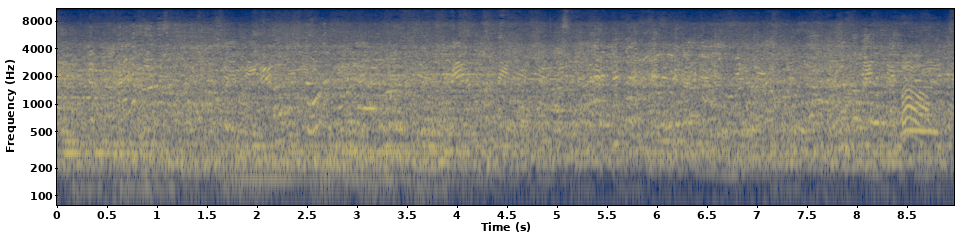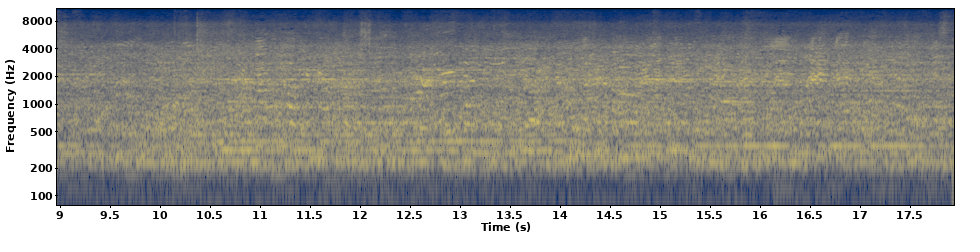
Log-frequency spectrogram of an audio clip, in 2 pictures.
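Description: A crowd of people chatter in a busy indoor hall.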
